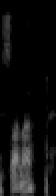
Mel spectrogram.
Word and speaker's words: Sana: I'm sorry, it's Sana, not Suna. Just want to correct you, just to make sure, because that if you're going to see my name a lot, it's actually Sana.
